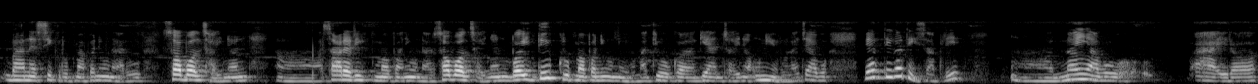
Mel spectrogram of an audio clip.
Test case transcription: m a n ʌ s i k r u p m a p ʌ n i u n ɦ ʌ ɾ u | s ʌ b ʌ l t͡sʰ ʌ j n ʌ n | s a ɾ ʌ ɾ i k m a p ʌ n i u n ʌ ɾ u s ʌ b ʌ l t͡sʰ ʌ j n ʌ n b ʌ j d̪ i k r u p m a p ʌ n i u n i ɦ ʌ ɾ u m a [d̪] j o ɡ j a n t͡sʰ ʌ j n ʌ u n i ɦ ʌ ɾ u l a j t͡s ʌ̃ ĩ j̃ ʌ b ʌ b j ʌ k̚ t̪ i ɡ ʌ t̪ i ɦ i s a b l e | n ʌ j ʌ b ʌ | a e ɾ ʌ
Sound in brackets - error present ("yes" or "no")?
yes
